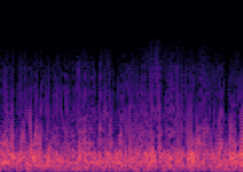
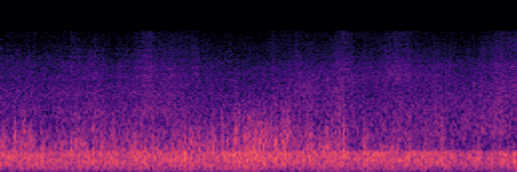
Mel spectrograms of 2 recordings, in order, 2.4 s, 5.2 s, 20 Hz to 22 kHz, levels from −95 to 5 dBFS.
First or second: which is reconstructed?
first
